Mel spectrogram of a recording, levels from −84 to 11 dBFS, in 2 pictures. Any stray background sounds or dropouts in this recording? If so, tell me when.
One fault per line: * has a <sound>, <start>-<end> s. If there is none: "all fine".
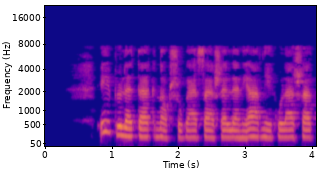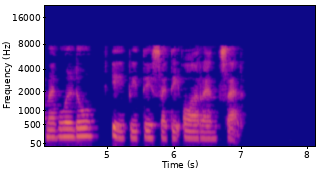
all fine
